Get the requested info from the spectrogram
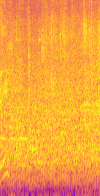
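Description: Live ice hockey game sound in a rink: a steady wash of skate and stick noise from the ice under voices in the arena.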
